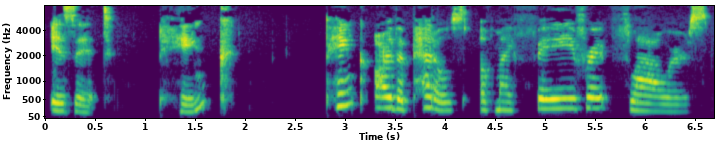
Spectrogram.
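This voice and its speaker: A woman's voice: on the high side, takes it slowly, darkish tone. A woman teacher reading a picture book aloud to young children, explaining things simply and asking them questions.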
